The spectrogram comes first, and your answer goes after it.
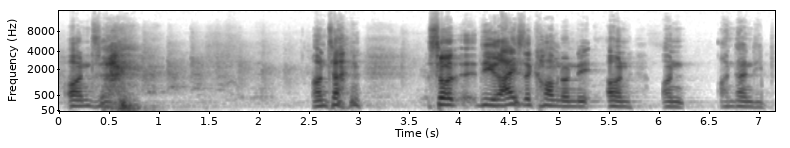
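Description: A male pastor preaching with enthusiasm and telling a joke. He talks haltingly, searching for words and sometimes slipping into English. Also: on the high side, pushed and bright. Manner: enthusiastic, fervent. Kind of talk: sermon with a joke. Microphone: handheld or stand microphone.

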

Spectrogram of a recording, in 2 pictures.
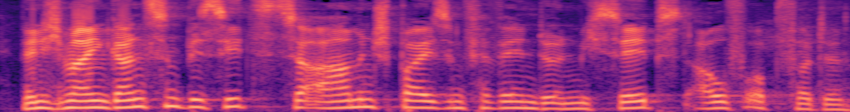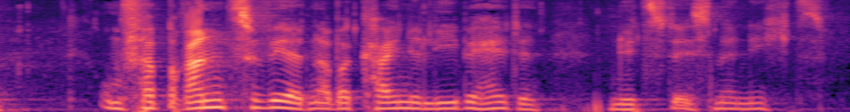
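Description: Bright-voiced German pastor preaching. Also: male voice, fairly high pitch. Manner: conversational, anecdotal, self-deprecating humor. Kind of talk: sermon.

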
